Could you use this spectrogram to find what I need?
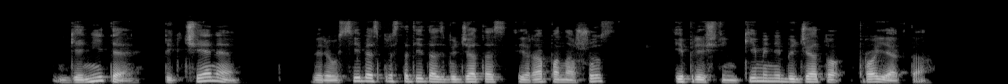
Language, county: Lithuanian, Tauragė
